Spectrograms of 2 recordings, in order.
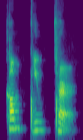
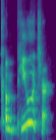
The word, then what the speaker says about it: computer: Let's take computer. Which syllable is stronger than the others? Computer. You notice that pew is very strong. Computer, right? Computer.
